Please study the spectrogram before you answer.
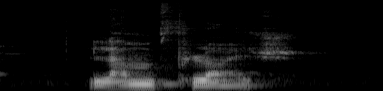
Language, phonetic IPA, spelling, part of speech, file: German, [ˈlamˌflaɪ̯ʃ], Lammfleisch, noun, De-Lammfleisch.ogg
- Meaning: lamb (meat from a sheep)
